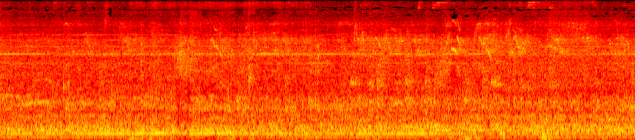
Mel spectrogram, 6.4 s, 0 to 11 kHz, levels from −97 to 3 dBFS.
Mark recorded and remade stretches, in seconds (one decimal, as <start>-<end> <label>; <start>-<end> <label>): 0.0-1.3 recorded; 1.3-3.1 remade; 3.1-6.4 recorded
